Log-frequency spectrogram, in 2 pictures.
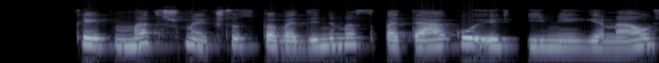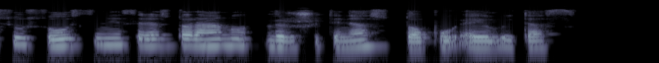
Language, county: Lithuanian, Marijampolė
